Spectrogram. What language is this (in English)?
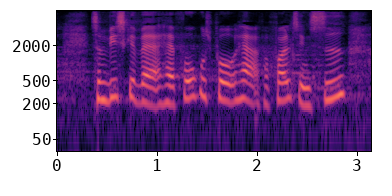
Danish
